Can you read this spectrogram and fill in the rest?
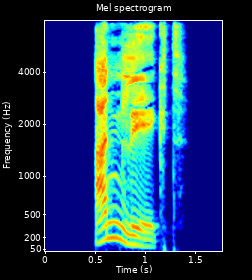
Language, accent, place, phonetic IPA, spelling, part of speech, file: German, Germany, Berlin, [ˈanˌleːkt], anlegt, verb, De-anlegt.ogg
- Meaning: inflection of anlegen: 1. third-person singular dependent present 2. second-person plural dependent present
